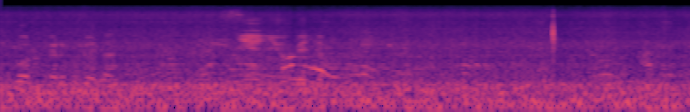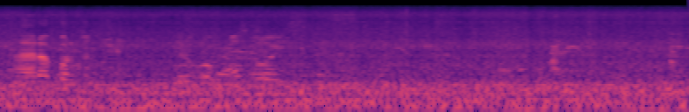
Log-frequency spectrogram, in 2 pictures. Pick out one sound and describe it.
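A jet engine roars steadily inside an airplane cabin.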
